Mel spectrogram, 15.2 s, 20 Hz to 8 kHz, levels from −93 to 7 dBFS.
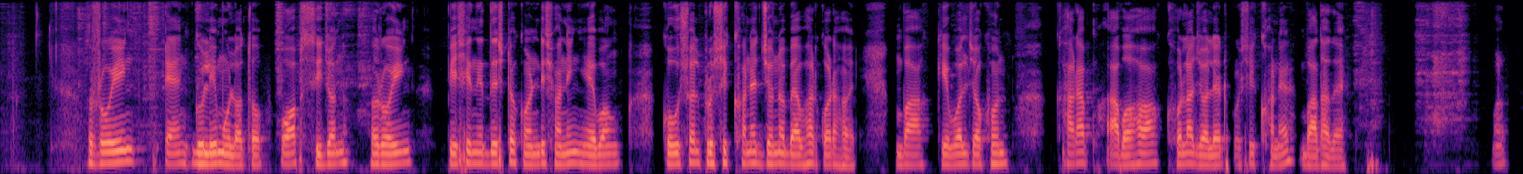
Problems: background sounds at intervals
